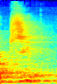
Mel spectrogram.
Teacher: перший звук у нас не «д», а «дж», тому що вимовляється він злитно як один звук. Перший звук «дж», він в нас твердий приголосний.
